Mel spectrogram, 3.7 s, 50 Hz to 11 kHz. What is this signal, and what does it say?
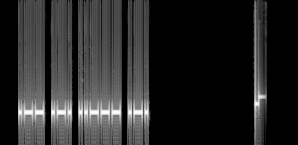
Morse code, heard as a keyed tone, about 36 wpm, 700 Hz. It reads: WR2R
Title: USA Call Signs - 4 Characters - 3x Character Spacing - 35wpm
